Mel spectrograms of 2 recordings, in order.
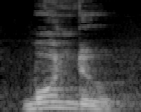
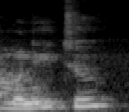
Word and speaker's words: Mondu: Mundu. I don't know what you're looking at, but It's Mundu. It's not Monitu.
